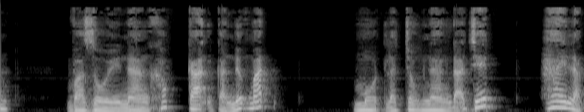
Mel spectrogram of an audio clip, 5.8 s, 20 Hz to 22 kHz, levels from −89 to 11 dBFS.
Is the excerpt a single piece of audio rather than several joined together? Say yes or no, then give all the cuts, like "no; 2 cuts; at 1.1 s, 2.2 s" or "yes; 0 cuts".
no; 1 cut; at 3.4 s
